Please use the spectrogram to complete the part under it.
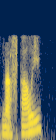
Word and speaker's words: Naftali: My name is Naftali.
